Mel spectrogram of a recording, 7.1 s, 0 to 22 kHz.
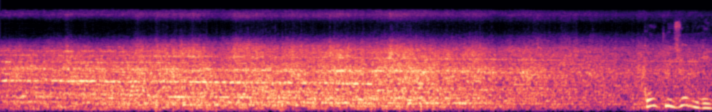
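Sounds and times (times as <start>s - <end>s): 
Airbus A380 airliner flying over near the runways on its second test flight: 0.0s - 7.1s
speech: 6.4s - 7.1s.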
